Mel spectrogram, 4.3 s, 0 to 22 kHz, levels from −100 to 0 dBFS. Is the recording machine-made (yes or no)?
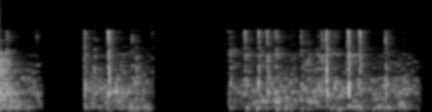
no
